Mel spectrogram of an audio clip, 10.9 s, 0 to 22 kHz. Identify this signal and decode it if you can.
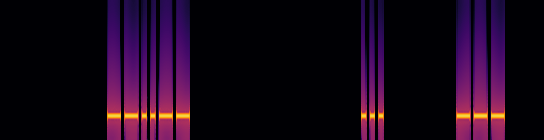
Morse code, heard as a keyed tone, about 14 wpm, spaced as for 5 wpm, 700 Hz. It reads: , SO
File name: Morsekurs / Witze / Witz 03.Juli 2018, 25 F70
